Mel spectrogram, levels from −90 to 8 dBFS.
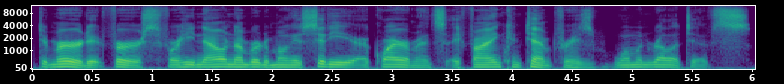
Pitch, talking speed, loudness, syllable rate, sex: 115 Hz, 190 wpm, -20 LUFS, 5.7 syllables/s, male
